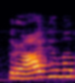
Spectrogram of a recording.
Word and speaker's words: правила: Pourquoi l'accent sur le A? Parce que c'est le pluriel, donc правила. Si c'était le singulier, ça sera правило. Mais vous prononcerez toujours le A, правило. On dit правила дорожного движения.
